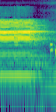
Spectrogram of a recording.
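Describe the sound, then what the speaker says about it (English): A loud, steady electronic buzzer tone from the video game Portal sounds in one sustained blast and fades slightly at the end. "When you hear the buzzer, look down at the floor."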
